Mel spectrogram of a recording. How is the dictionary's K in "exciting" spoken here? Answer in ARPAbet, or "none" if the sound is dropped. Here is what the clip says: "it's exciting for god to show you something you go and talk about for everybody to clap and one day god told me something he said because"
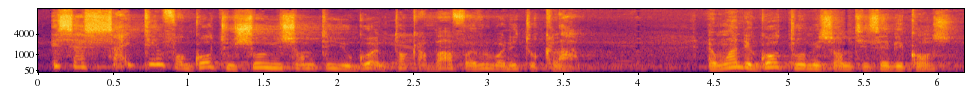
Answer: none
